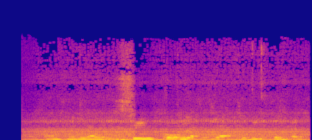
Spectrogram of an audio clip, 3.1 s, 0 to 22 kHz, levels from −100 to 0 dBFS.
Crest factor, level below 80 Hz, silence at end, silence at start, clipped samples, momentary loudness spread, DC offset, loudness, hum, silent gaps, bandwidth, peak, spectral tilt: 14 dB; -34 dBFS; 0 s; 0.2 s; under 0.1%; 10 LU; under 0.1%; -16 LUFS; none; none; 16 kHz; -2 dBFS; -7.5 dB/octave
